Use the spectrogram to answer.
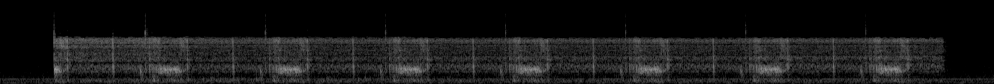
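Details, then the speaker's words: Holosystolic murmur of mitral regurgitation, best heard at the apex radiating to the axilla: muffled S1 and S2 about 50 a minute, with a murmur constant in intensity filling all of systole. "the characteristic murmur of mitral regurgitation is hollow systolic and best heard at the apex over the mitral valve area with radiation to the axilla and here's how that sounds"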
